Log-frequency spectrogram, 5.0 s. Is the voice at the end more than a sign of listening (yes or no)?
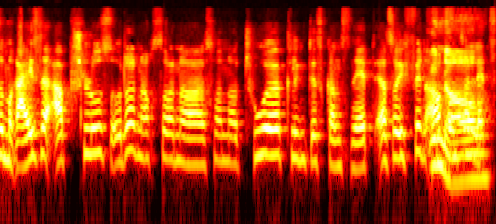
no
